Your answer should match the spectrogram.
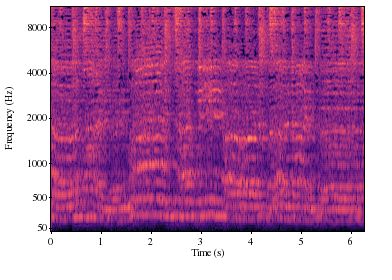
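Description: A congregation singing a Christian hymn together, many voices in unison over a steady beat.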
